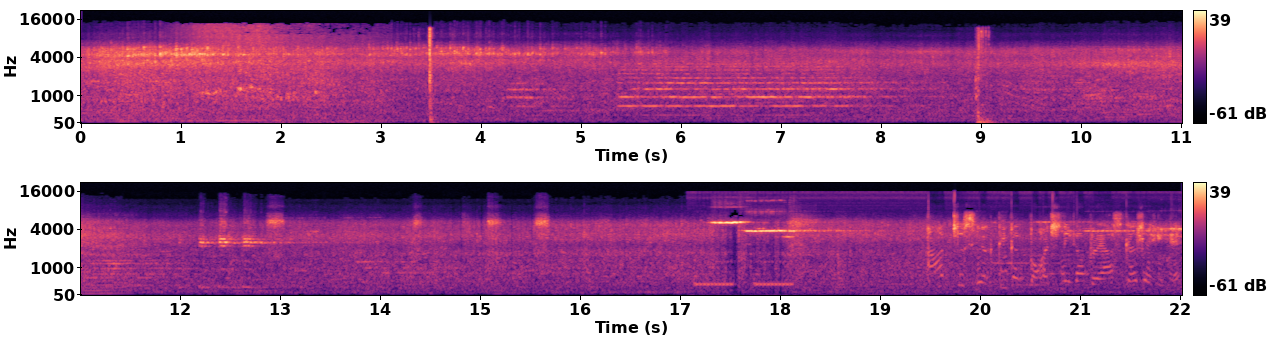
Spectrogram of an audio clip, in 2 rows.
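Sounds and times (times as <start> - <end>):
outdoor street noise: 0.0 - 22.0
car door opening click: 3.4 - 3.9, 8.9 - 9.5
car door shutting thump: 3.5 - 3.9, 8.9 - 9.5
steady multi-pitch tone: 17.1 - 19.2.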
